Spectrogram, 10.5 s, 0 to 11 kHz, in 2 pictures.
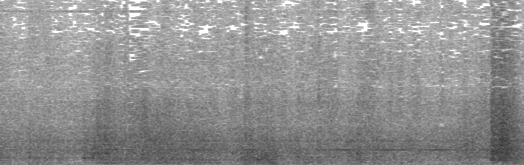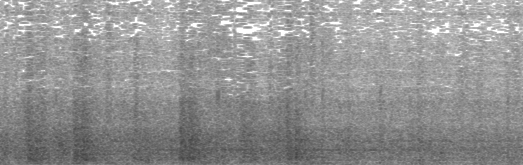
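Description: Onboard running sound of a JR 213 series electric train, heard inside motor car KuMoHa 213-3: a steady rumble of wheels on rail with rail-joint clacks at uneven spacing, the loudest about five seconds in.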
